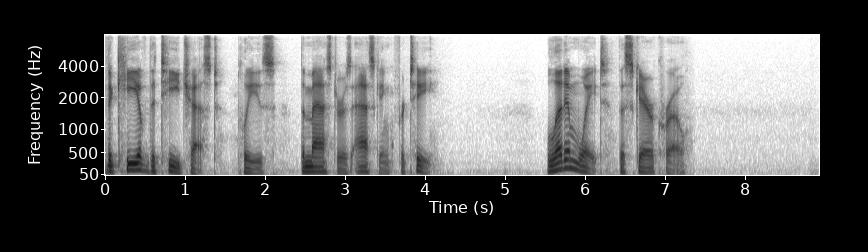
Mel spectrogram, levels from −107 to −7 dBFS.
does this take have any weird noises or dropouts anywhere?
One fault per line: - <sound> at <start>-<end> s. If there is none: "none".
none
